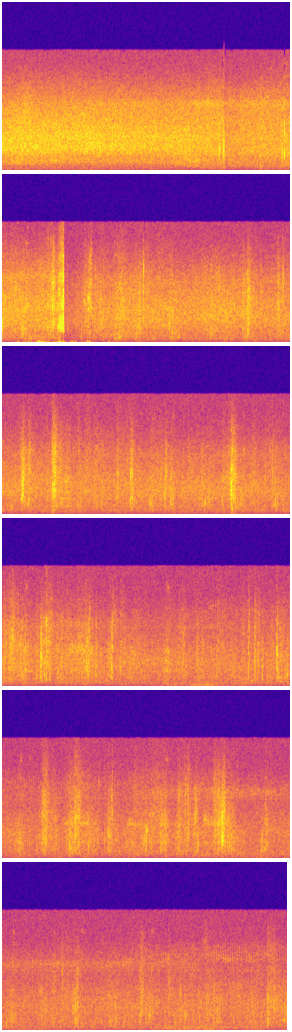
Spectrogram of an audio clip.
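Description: Footsteps crunch on a gravel and leaf-covered path.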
